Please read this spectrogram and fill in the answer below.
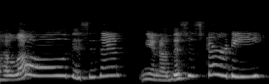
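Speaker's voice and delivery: put-on high, thin old-lady hello; aged aunt on phone. Ninety-two-year-old aunt answering niece's call, high old voice. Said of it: "she's like".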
